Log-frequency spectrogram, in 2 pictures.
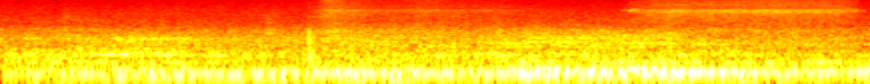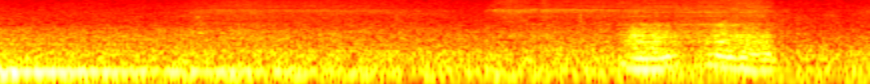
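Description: Loud, low, rumbling snores on each in-breath, about four breath cycles, ending with a snort; heavy snoring in sleep.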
